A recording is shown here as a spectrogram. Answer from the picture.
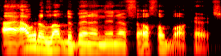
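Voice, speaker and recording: A man with a dark, mellow tone speaks at a very fast pace in a dry, close recording with no echo. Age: 50s. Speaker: recruiting company executive. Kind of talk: interview. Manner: halting.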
